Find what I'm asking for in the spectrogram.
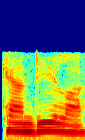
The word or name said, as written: candela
